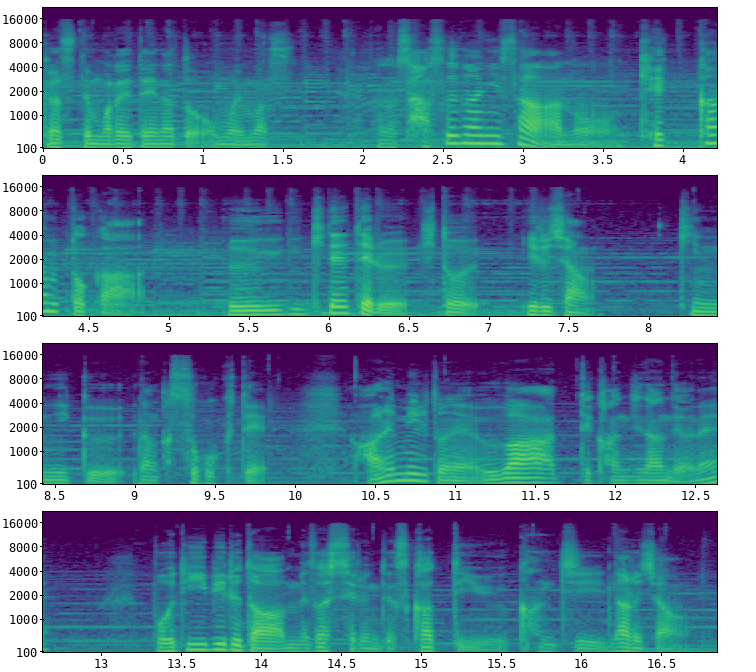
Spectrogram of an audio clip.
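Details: Adult male with stuttering (吃音症) speaking spontaneously, with a sound repetition; finding: stuttering.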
